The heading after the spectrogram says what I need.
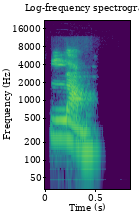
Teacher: the lateral substituting the rhotic in gramma, produced as lama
